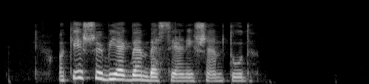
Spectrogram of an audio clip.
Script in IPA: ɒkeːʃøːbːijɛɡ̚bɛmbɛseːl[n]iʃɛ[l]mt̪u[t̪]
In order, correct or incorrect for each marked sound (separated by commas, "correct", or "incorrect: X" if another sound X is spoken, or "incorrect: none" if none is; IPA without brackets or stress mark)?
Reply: correct, incorrect: none, incorrect: d̪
